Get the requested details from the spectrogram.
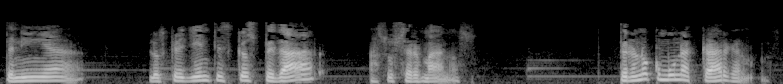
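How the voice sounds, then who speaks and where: Man, pastor, sermon, slightly high gravelly voice, dull lo-fi church recording, faint instrument behind. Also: soft background music. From Mexico. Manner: slow emphatic preaching, often addresses listeners as brothers.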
